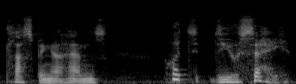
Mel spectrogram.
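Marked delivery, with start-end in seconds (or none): 1.7-2.9 higher, slow, anxious woman's voice; a wife pleading in fear; frightened woman voice. Acted.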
